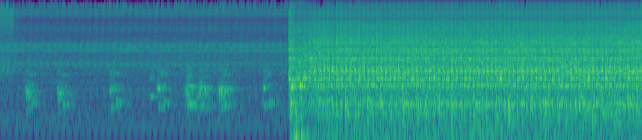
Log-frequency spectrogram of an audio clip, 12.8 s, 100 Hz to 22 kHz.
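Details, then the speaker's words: 2006 Ford F-350 6.0 Powerstroke diesel, first start after high-pressure oil O-ring repair and ICP-port air testing: about six seconds of slow even cranking while oil rails refill, then catches and runs steady; extended crank normal. "When I was testing the high-pressure oil system by applying air through the ICP port, it forces oiling out of the highpressure rails and therefore it has to not only refill the high-pressure oil rails but then make enough pressure to fire the injectors."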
